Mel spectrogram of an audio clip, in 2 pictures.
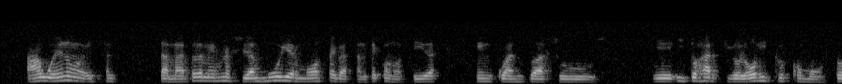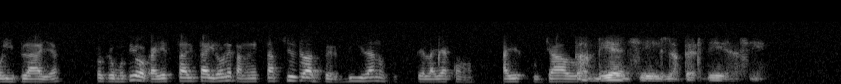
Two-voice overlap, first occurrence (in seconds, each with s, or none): none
